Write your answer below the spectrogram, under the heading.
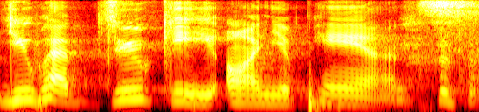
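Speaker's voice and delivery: New York accent and dialect. Asked to say a favorite movie line in dialect, saying it in New York dialect. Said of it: "Say it in dialect".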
